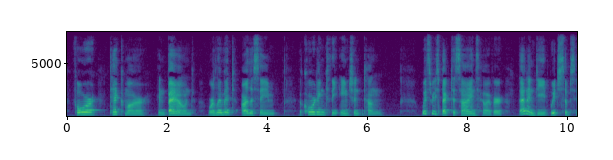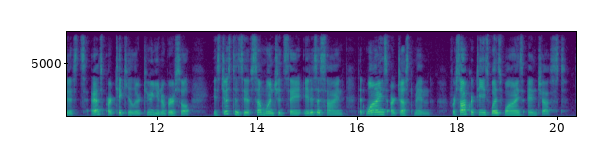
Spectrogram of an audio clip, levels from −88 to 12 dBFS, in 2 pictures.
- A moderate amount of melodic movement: No, wide, 9.0 semitones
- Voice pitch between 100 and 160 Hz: Yes, low, 135 Hz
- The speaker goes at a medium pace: Yes, average, 145 wpm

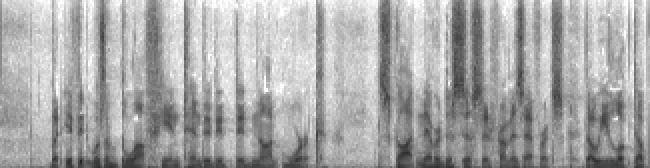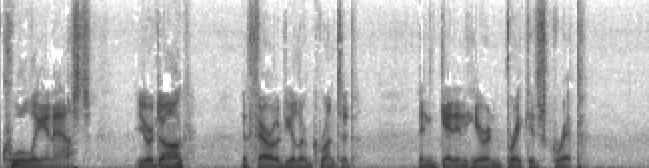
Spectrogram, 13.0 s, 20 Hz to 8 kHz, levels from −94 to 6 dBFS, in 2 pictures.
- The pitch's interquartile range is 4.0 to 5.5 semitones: No, average, 3.4 semitones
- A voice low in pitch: Yes, very low, 90 Hz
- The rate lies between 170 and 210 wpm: Yes, average, 180 wpm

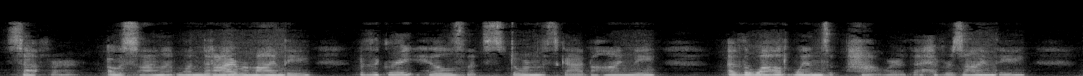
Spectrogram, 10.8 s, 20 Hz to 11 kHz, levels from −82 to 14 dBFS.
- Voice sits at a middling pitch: No, high, 235 Hz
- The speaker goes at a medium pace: Yes, average, 155 wpm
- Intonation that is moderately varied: No, narrow, 2.1 semitones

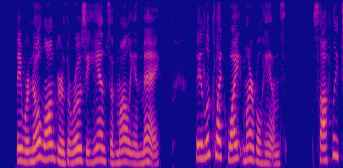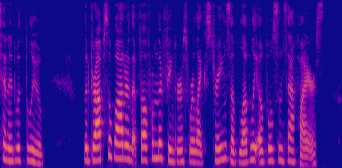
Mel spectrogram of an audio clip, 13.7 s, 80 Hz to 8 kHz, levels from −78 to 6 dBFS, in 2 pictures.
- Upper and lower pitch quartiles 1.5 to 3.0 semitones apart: No, average, 3.8 semitones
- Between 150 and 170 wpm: Yes, average, 165 wpm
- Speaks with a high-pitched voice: Yes, high, 210 Hz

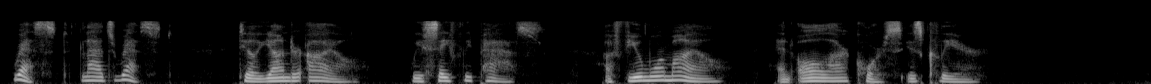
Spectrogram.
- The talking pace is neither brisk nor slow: No, slow, 100 wpm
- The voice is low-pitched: No, medium, 150 Hz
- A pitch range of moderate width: Yes, average, 4.6 semitones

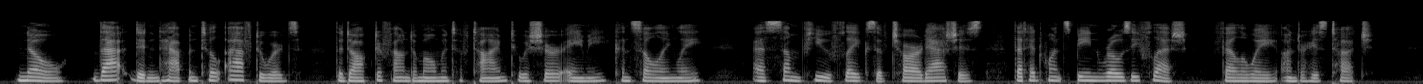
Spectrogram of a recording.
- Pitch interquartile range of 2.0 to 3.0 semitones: Yes, narrow, 2.5 semitones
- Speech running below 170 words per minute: Yes, average, 150 wpm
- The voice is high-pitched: No, medium, 160 Hz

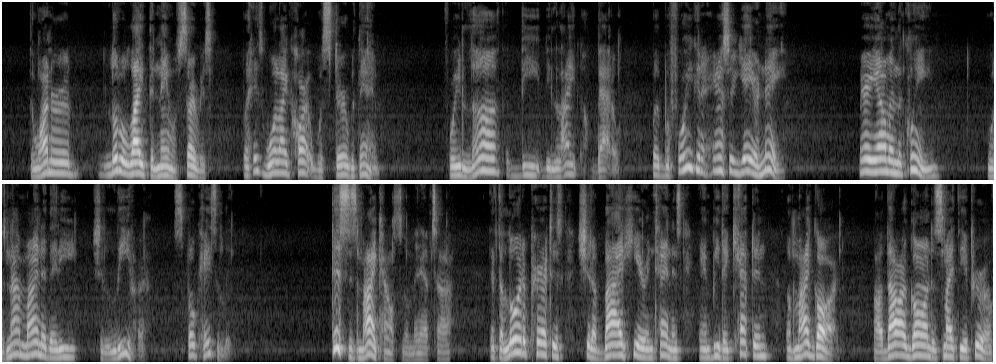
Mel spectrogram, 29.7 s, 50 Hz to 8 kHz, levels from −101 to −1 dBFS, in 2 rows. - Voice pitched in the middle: Yes, medium, 155 Hz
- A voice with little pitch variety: No, wide, 5.6 semitones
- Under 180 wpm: Yes, average, 150 wpm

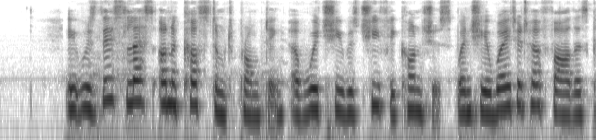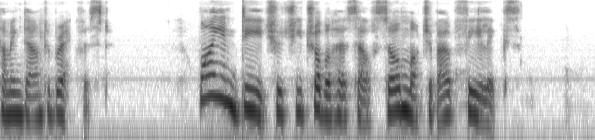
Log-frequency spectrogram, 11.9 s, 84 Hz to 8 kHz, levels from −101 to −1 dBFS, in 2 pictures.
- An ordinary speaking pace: Yes, average, 155 wpm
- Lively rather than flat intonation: No, average, 4.0 semitones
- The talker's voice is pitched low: No, high, 210 Hz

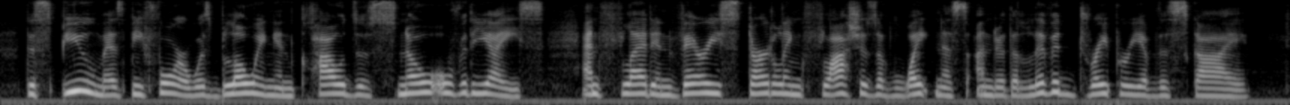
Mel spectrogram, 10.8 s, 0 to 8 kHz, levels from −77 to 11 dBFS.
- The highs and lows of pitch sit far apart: No, average, 3.6 semitones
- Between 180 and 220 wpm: No, average, 155 wpm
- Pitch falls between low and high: No, high, 210 Hz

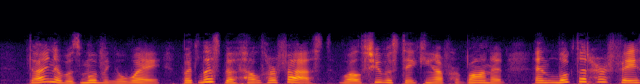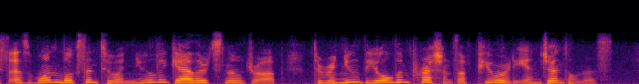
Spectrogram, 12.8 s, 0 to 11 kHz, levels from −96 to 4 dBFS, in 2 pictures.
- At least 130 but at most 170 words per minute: No, average, 180 wpm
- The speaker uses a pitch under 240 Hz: No, high, 245 Hz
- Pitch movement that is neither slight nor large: Yes, average, 4.1 semitones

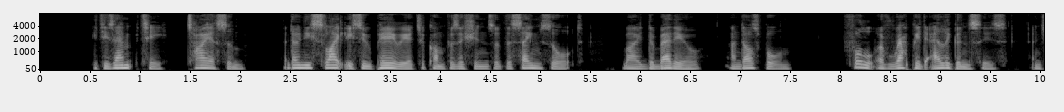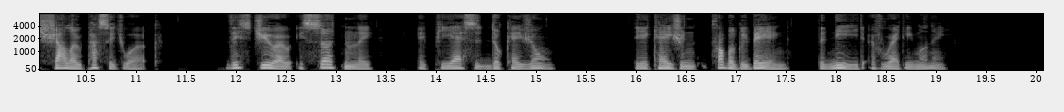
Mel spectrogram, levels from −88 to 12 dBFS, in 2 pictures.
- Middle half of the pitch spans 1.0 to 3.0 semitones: No, average, 3.5 semitones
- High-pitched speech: No, low, 110 Hz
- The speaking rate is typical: No, slow, 130 wpm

